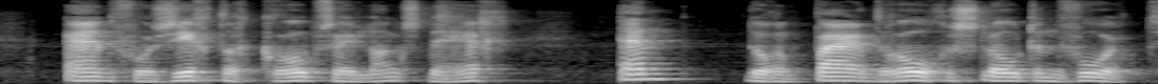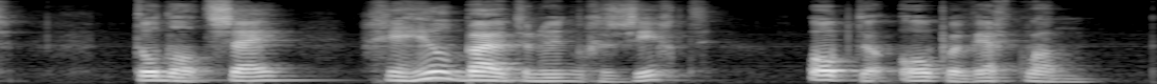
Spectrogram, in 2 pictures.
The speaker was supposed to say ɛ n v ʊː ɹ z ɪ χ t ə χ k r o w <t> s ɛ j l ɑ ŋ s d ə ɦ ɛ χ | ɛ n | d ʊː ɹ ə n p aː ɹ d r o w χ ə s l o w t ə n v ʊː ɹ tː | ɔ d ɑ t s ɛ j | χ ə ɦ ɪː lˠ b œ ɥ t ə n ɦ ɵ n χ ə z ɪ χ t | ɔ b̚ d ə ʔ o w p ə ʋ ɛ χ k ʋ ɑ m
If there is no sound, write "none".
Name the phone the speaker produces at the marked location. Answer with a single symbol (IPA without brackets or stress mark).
p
